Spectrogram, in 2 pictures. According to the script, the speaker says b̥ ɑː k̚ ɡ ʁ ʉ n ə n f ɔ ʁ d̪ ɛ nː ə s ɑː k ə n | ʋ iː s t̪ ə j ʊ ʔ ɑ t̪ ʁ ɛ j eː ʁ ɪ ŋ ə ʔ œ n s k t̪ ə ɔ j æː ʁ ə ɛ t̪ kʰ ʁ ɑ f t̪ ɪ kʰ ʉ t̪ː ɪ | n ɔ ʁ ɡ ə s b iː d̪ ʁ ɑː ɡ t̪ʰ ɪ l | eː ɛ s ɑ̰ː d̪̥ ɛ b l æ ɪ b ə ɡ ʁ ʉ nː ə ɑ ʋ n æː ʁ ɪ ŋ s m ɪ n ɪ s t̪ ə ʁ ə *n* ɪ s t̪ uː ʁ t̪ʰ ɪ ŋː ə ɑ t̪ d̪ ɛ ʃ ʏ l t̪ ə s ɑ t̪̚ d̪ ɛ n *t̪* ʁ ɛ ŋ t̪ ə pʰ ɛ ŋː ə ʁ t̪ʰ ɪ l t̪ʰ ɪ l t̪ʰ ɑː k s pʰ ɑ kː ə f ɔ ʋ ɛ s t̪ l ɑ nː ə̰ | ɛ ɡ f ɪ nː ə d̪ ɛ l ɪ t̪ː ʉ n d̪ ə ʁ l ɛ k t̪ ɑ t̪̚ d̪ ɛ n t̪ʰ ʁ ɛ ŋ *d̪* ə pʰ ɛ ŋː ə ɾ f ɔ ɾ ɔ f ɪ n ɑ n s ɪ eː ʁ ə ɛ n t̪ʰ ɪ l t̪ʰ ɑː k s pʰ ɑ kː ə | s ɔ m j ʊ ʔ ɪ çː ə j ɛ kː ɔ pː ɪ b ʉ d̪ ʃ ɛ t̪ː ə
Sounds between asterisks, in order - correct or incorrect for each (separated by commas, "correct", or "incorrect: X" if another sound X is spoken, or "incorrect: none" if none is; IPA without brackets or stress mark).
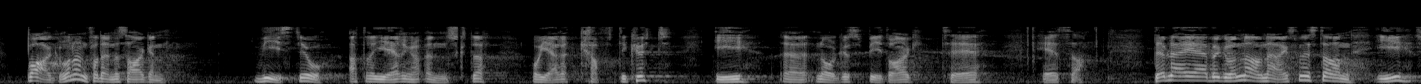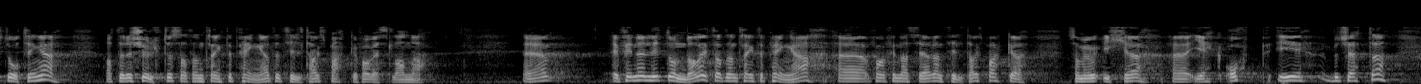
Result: correct, incorrect: t̪ʰ, incorrect: t̪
